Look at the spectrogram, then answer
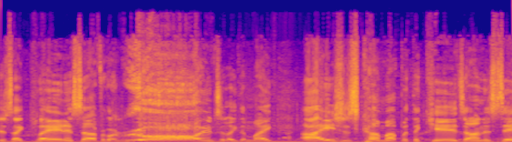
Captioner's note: gutural voice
